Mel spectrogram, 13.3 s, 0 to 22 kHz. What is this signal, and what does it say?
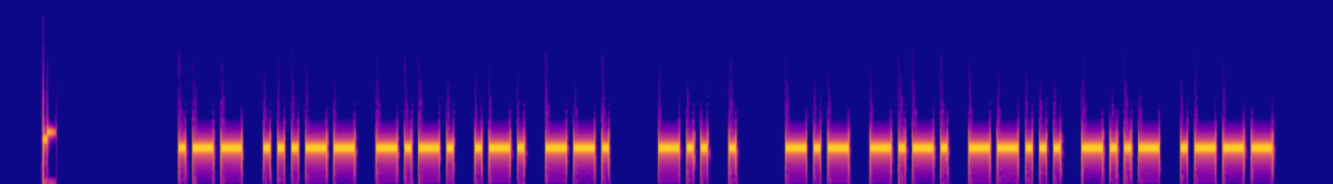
Morse code, heard as a keyed tone, about 17 wpm, 700 Hz. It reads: W3CRG DE KC7XJ
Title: USA Callsign DE Callsign - 5 Characters - 17wpm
